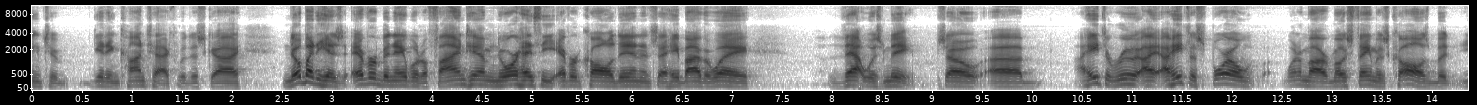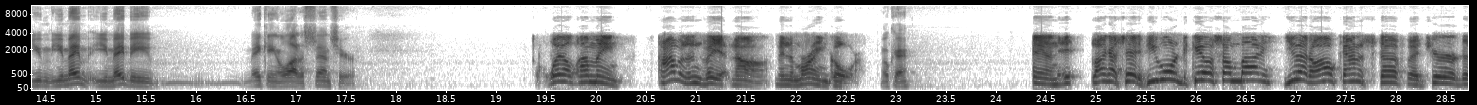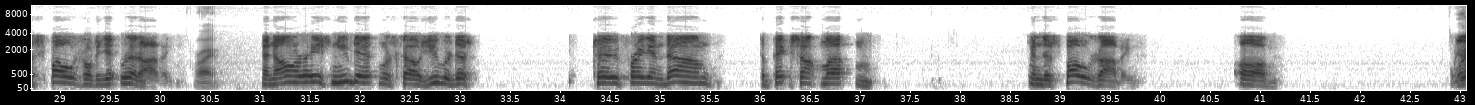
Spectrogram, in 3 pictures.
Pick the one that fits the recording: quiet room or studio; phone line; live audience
phone line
